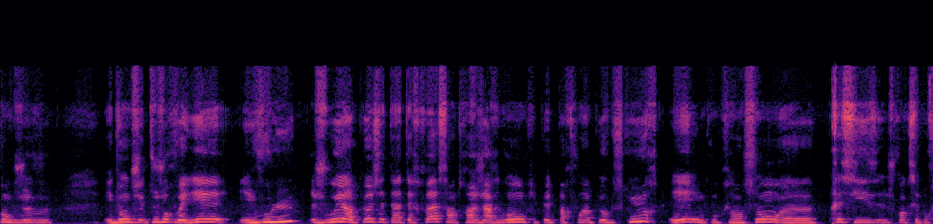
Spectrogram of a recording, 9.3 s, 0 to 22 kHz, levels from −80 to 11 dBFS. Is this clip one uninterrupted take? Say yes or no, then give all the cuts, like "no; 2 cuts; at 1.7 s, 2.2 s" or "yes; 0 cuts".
no; 3 cuts; at 3.0 s, 6.6 s, 8.2 s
